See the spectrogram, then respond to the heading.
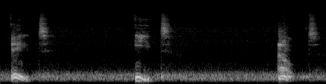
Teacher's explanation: a glottal stop, pronounced in English at the beginning of words that start with vowels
